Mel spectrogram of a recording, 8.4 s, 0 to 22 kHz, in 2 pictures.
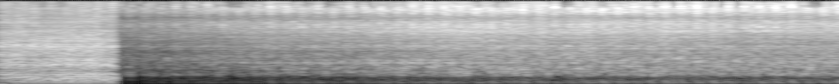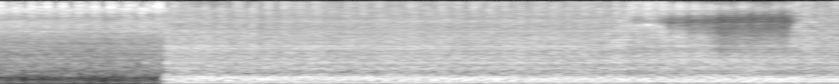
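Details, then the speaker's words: Newly installed 50 kW canopy-type generator just started during commissioning: steady diesel beat, even low rumble picking up and holding firm after a couple of seconds; runs healthy and smooth. "KBr generator চালু করলাম, installation করলাম নতুন করে।"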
